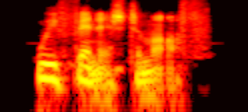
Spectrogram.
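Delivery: ordinary delivery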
